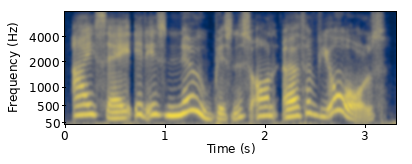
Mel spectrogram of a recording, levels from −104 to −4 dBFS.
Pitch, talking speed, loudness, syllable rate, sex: 235 Hz, 180 wpm, -17 LUFS, 3.9 syllables/s, female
